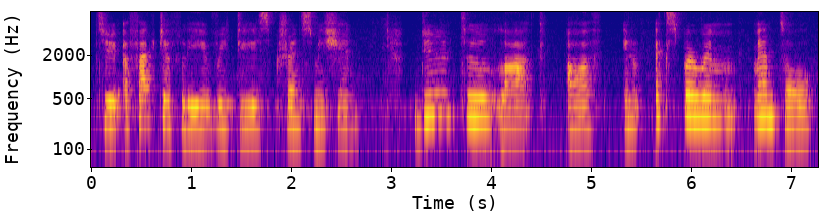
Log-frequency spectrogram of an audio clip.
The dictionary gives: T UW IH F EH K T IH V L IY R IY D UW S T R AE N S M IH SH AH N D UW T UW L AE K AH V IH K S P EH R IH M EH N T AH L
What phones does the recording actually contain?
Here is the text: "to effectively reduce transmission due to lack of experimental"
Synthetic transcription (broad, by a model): T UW IH F EH K T IH V L IY R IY D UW S T R AE N S M IH SH AH N D UW T UW L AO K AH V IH K S P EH R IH M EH N T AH L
